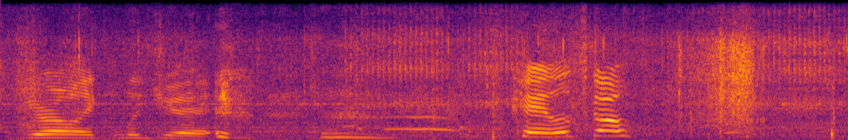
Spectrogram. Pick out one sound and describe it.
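A young child talks excitedly up close.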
